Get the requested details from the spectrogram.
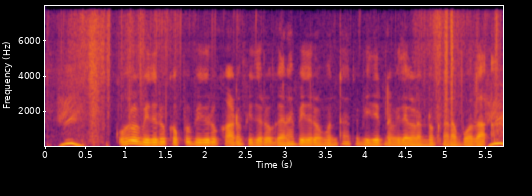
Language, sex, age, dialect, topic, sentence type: Kannada, male, 25-30, Mysore Kannada, agriculture, statement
